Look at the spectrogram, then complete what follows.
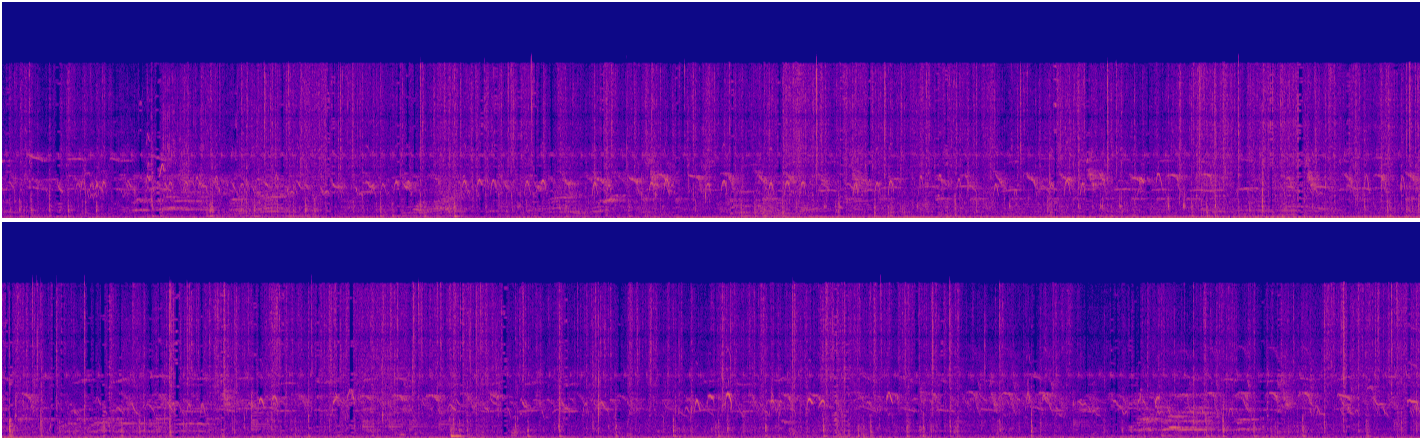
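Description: A group of Pekin ducklings peeping without pause, a dense chorus of short, high cheeps.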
